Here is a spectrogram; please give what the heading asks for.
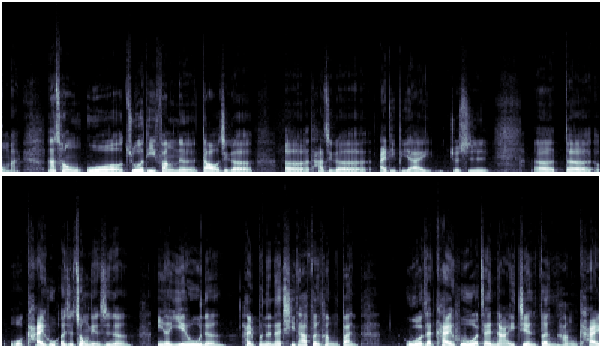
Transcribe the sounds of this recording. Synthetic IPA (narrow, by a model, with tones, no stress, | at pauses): ŋma̰˨˩˦ɪna˥˨t͡sʰo˧˥ŋwʔɔ˨˩ʈ͡ʂu˥˩d̪ə˩t̪i˥˩fɑ˦ŋnə˨t̪ɑ˥˧ʊʈ͡ʂɤ˥˩ɡə̰˩ | ə̰˨˩t̪ʰa˥ʈ͡ʂɤ˥˩ɡə̰˩a˧˥ɪt̪i˧˥pi˧a˥ɪt͡ɕjo˥˧ʊʂɻ̩˥˩ʔə˩d̪̥ə˨wʔɔ˨˩kʰa˥ɪxu˥˩ʔə˞˧˥t͡ɕʰjɛ˨˩ʈ͡ʂo˥˨ŋt̪jɛ˨˩nʂ̬ɻ̩˥˩nə˩ | ni˨˩d̪ə˩˦jɛ˥˧u˥˩nə˨ | xa˧˥ɪpu˥˩nə˧˦ŋt͡sa˥˩ɪt͡ɕʰi˧˥t̪ʰa˥fə˦˥nxɑ˧˥ŋpa˥˩n | wɔ˨˩t͡sa˥˩ɪkʰa˥ɪxu˥˩wɔ˨˩t͡sa˥˩ɪna˨˩i˥˩t͡ɕjɛ˦˥nfə˦˥nxɑ˧˥ŋkʰa˥ɪ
